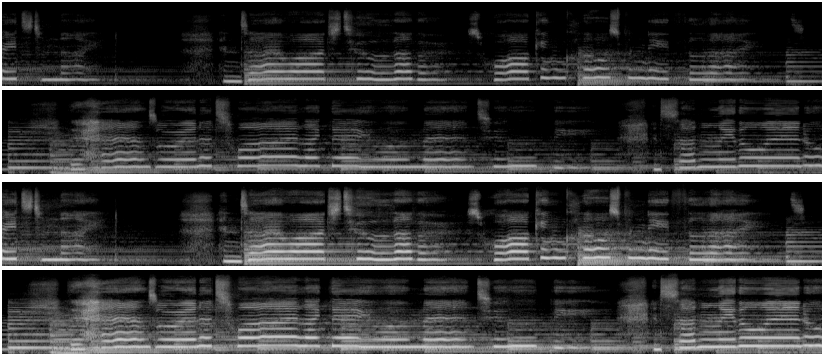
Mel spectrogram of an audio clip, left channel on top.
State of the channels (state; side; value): quieter; left; 10.1 dB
